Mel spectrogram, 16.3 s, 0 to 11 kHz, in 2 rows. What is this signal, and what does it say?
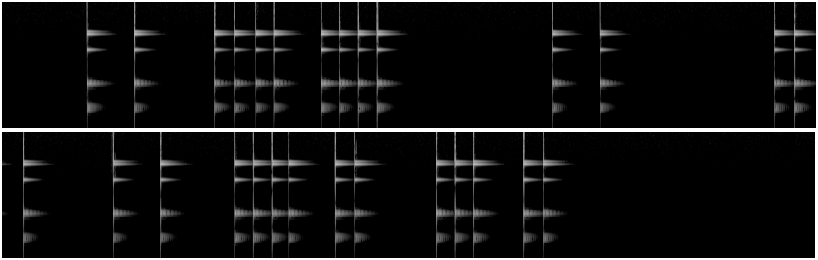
Tap code, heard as taps on a metal pipe, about 5 knocks a second. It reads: AT A FARM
